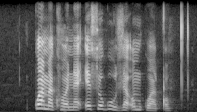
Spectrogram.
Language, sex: Zulu, female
